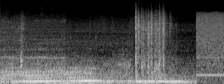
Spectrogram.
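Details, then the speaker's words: Ford Transit Connect petrol van under acceleration after replacing a failed coil pack that caused a severe misfire: engine note climbs steadily and evenly with no stumble or popping; pulls clean, misfire fixed. "As you and the camera can tell, it pulls really nicely now."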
